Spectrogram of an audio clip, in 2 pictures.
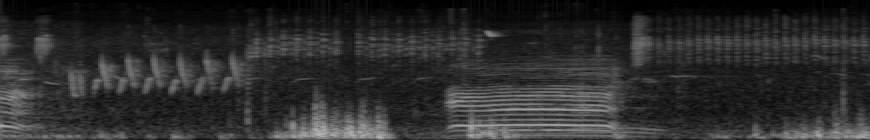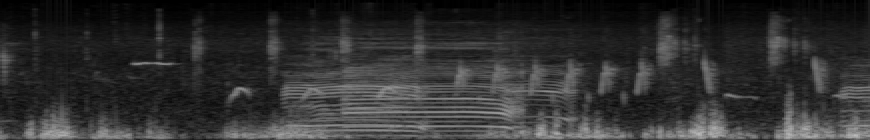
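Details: Tame cattle running down a hill toward their pen in the countryside give two drawn-out, harmonic-rich moos, each about a second long, between thumping hoofbeats and rustling, with brief bird chirps high above.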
